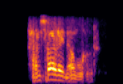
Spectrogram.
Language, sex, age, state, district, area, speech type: Kashmiri, male, 30-45, Jammu and Kashmir, Srinagar, urban, conversation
